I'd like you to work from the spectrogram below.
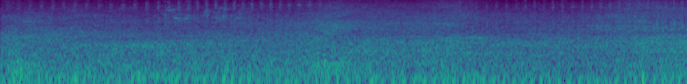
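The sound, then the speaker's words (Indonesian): Dense street traffic in front of Bandung Trade Mall in Bandung on a Sunday rumbles steadily, with motorcycle engines buzzing and idling in a continuous wash of noise and no voices. “nah iya ramai gitu sepeda anjir motor mah gampang tuh”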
